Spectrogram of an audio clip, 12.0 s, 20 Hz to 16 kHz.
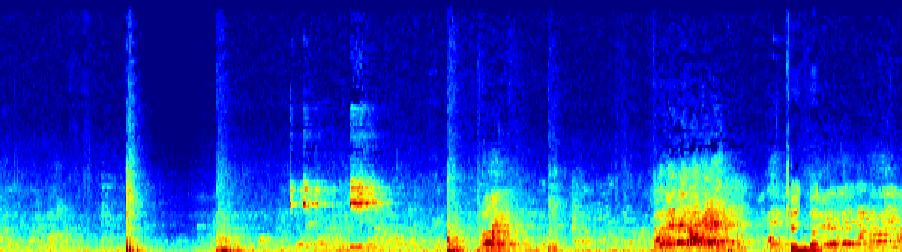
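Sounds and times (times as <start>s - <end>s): spectators murmuring: 0.0s - 12.0s
volleyball smack: 1.6s - 2.0s.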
